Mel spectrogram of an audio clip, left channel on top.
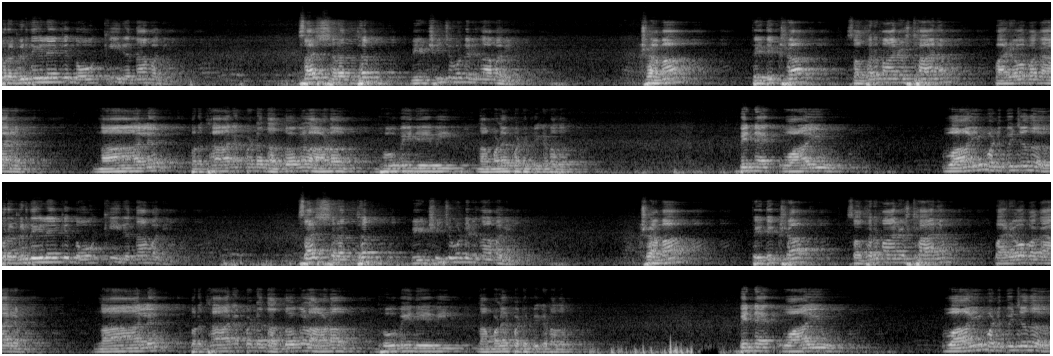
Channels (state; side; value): normal; both; correlation 0.38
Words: പ്രകൃതിയിലേക്ക് നോക്കിയിരുന്നാൽ മതി, സശ്രദ്ധം വീക്ഷിച്ചുകൊണ്ടിരുന്നാൽ മതി. ക്ഷമ, തിതിക്ഷ, സ്വധർമാനുഷ്ഠാനം, പരോപകാരം, 4 പ്രധാനപ്പെട്ട തത്വങ്ങളാണ് ഭൂമിദേവി നമ്മളെ പഠിപ്പിക്കുന്നത്. പിന്നെ വായു പഠിപ്പിച്ചത്,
